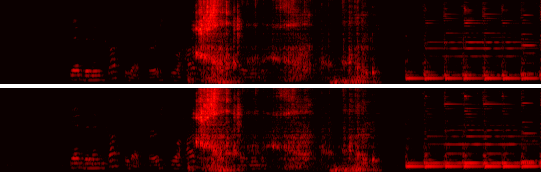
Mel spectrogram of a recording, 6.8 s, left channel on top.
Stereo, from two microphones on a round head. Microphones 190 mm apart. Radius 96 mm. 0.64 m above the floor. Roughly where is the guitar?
Left.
